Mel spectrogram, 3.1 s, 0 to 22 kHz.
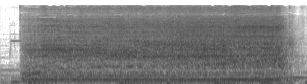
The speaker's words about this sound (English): The food processor will be running on low as we add 1 tablespoon at a time.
